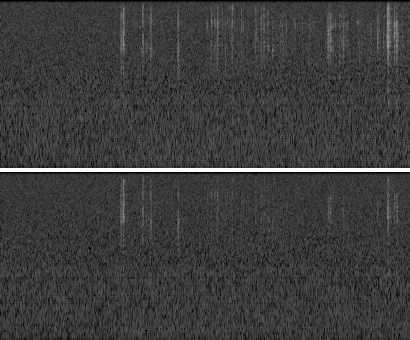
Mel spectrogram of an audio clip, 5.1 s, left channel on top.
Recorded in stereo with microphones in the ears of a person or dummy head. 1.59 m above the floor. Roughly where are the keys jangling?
Centre.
